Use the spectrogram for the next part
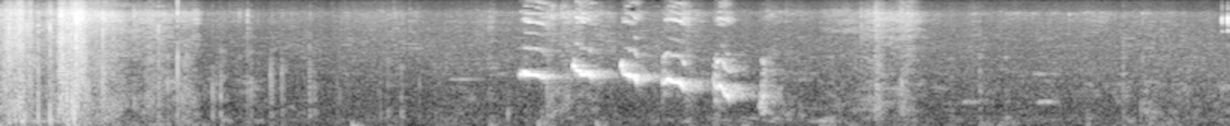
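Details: The smallest of three Shiba Inu puppy siblings gives a brief run of about six quick, falling whimpers mid-recording. Rustling and handling noises fill the quieter stretches before and after.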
